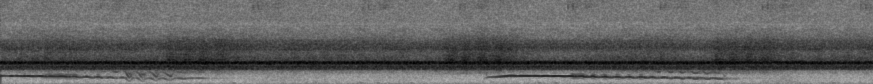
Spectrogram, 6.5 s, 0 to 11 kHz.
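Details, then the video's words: Eastern Screech-Owl near a mountain campsite at roughly midnight, around 50 degrees, gives two quavering, horse-like whinnies, each sliding down in pitch over about two seconds, over a steady high insect drone. "Loved hearing the Eastern Screech Owl at 20:37 - 21:15. It's more of a whinny, like a horse, than a screech."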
